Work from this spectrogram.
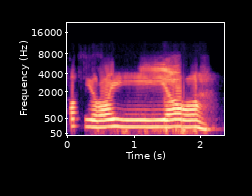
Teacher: Bunyi bacaan nun mati atau tanwin dilebur menjadi ya atau waw sesudahnya dengan tidak sempurna dan disertai kadar dan bobot sentuhan getaran al-khaysyum atau dengung atau gunnah yang kurang sempurna dan bertempo 2 harokat. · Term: idgham bi gunnah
